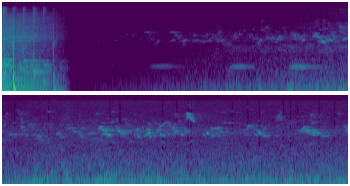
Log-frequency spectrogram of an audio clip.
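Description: Music ending within the first second, then a brief silence, then outdoor birdsong fading in: many small birds chirping and twittering over a low steady rumble. Three short low notes sound about two to four and a half seconds in.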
